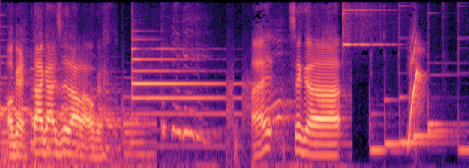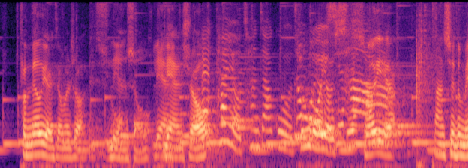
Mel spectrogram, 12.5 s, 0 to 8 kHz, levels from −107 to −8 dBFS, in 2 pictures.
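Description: From 3.02 to 3.11 s and again from 3.23 to 3.35 s, the background goes flat and featureless, about 2–3 dB quieter: likely comfort noise in place of the background.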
